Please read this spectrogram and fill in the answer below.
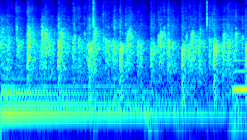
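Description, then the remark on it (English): A crowd claps their hands unto the Lord in a dense, continuous burst of applause, steady throughout, with a sustained low musical tone humming underneath. “One more time, can we clap our hands unto the Lord?”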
